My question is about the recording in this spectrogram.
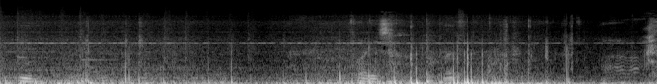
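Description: Passengers' voices talking inside a crowded train carriage, with scattered knocks and clatter as people move along the aisle, over a steady low rumble and a thin steady high tone.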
